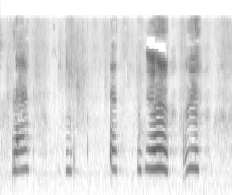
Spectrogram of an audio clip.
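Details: Baby too young for sugar, with worsening hiccups: short, repeated fussing cries and whimpers in a quiet room; infant cry.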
